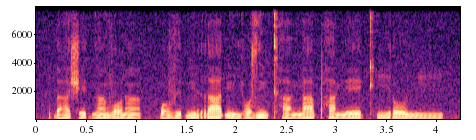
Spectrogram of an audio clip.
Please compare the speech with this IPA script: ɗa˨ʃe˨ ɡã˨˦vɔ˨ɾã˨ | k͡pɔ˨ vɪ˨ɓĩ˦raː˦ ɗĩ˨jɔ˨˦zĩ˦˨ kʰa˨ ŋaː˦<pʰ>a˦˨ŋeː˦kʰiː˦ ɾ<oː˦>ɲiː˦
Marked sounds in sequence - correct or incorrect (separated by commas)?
correct, correct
